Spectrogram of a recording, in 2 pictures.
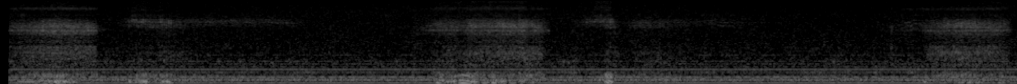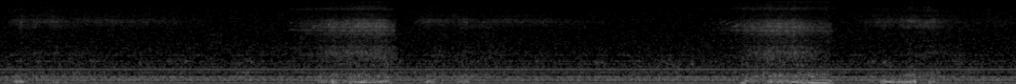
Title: Diesel snoring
